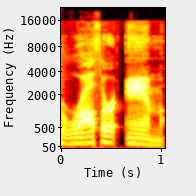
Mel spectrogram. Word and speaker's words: Rotherham: there a is there a website Rotherham is pronounced rotheram oh excuse me excuse me a thousand pardons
